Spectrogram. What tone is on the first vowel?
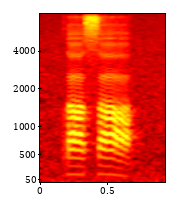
high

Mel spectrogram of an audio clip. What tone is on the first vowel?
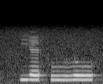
low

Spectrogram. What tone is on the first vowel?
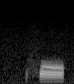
low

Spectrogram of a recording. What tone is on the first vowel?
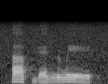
falling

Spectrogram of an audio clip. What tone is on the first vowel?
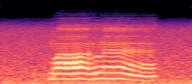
high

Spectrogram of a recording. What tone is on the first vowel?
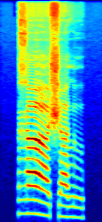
falling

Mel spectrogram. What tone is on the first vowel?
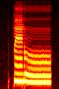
high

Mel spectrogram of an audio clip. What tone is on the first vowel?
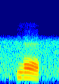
falling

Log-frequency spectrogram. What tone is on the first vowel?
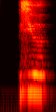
high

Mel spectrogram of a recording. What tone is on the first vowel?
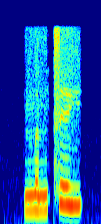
rising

